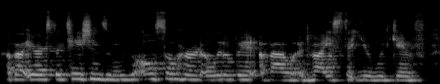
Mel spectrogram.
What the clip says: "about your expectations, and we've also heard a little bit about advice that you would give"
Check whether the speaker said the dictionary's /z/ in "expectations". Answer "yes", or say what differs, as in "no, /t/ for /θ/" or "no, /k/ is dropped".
yes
